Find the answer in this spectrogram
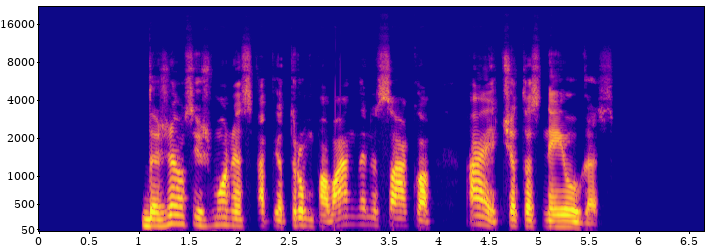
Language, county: Lithuanian, Šiauliai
